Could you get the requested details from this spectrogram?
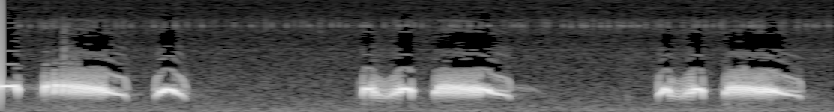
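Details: Spotted dove song for rousing a decoy bird: three phrases, each a quick doubled coo followed by a long, rolling coo that drops in pitch, spaced about two seconds apart, nothing else audible.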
